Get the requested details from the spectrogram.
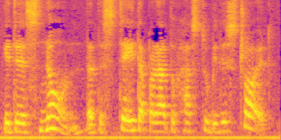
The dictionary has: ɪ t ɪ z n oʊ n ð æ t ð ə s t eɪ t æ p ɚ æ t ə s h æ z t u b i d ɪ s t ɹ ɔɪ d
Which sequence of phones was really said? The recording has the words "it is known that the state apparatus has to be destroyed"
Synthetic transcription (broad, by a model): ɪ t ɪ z n oʊ n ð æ t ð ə s t eɪ t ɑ p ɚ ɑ t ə h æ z t u b i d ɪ s t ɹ ɔɪ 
